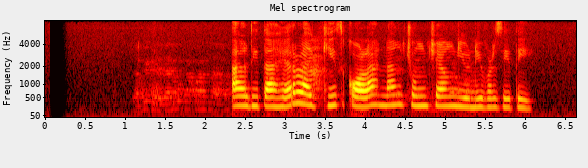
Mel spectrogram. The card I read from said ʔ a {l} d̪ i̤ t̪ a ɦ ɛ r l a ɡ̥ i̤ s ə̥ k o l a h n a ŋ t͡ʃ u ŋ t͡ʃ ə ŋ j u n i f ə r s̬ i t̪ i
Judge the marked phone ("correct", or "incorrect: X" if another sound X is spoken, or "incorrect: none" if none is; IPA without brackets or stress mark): correct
